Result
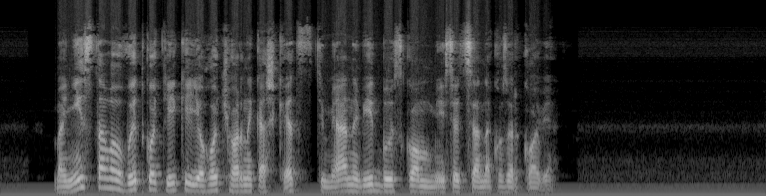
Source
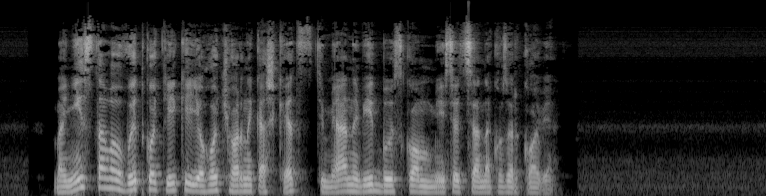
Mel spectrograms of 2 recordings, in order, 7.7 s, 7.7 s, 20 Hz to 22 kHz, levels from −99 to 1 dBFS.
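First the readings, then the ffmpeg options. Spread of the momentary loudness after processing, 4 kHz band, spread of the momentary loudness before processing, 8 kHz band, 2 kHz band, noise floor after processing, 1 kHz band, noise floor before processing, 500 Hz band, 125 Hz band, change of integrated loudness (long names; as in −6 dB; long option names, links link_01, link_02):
11 LU, 0.0 dB, 10 LU, 0.0 dB, 0.0 dB, −58 dBFS, −0.5 dB, −79 dBFS, −1.5 dB, −6.5 dB, −1.0 dB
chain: -af "highpass=frequency=260:poles=1,aeval=exprs='val(0)+0.00141*(sin(2*PI*50*n/s)+sin(2*PI*2*50*n/s)/2+sin(2*PI*3*50*n/s)/3+sin(2*PI*4*50*n/s)/4+sin(2*PI*5*50*n/s)/5)':channel_layout=same,acrusher=bits=6:mode=log:mix=0:aa=0.000001"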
